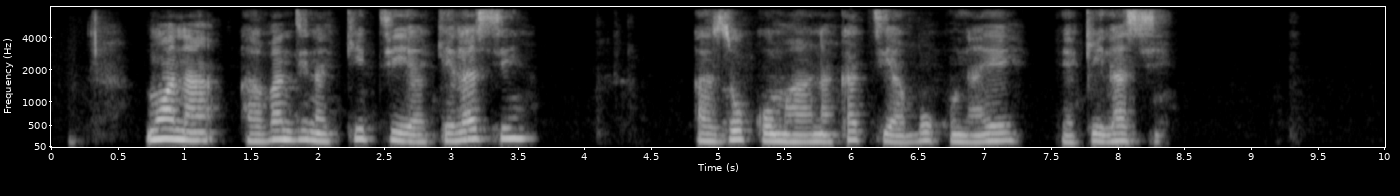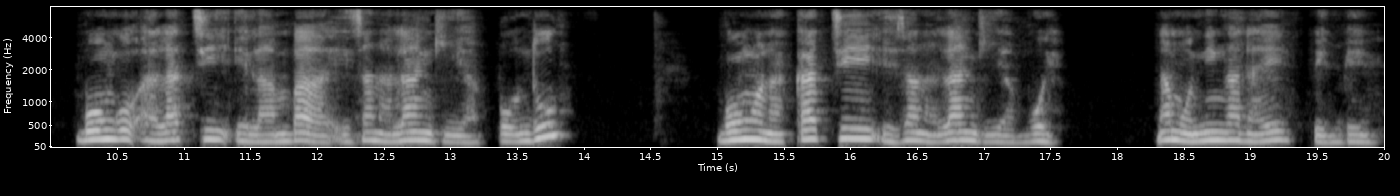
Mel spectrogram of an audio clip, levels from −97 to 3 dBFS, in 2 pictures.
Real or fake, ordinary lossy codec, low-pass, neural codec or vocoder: fake; AAC, 48 kbps; 7.2 kHz; codec, 44.1 kHz, 7.8 kbps, Pupu-Codec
